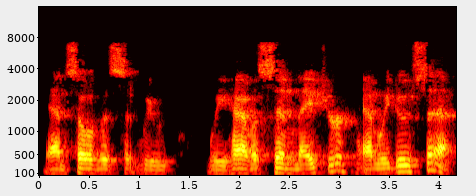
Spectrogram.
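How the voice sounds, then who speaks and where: A man teaching verse by verse through a Bible passage, unhurried, with many fillers and restarts. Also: deep voice, darkish tone. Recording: roomy, dull lo-fi recording.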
